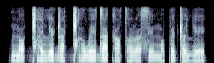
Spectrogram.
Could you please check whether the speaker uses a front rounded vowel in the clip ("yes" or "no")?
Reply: no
